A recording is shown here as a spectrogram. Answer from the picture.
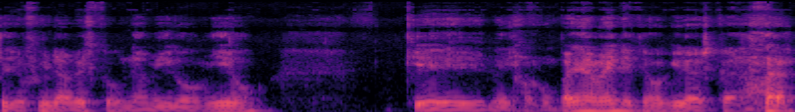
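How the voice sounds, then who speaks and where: A man with a very deep, low pitch and a dark, mellow tone speaks at a moderate pace with ordinary pitch variation. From Spain, Cuenca (Castilla-La Mancha). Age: 60s. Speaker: interviewee recalling village life. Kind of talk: oral history interview. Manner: hesitant, with frequent fillers and restarts.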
